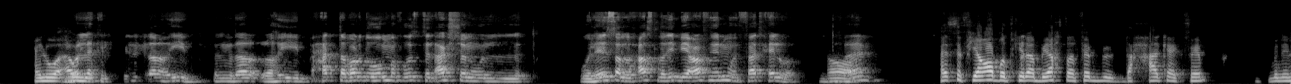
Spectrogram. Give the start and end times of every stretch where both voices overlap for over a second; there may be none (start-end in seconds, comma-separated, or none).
none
